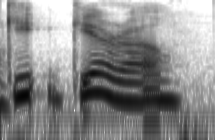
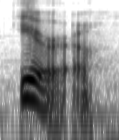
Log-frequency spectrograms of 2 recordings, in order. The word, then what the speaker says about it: gyro: Giro. Just don't think the E or the G doesn't exist. Eero. No, it does exist. I know it exists, but when you pronounce it, it doesn't exist.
